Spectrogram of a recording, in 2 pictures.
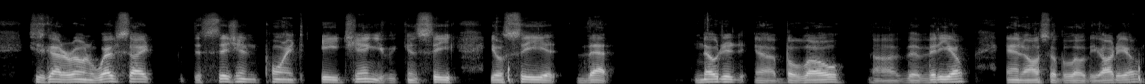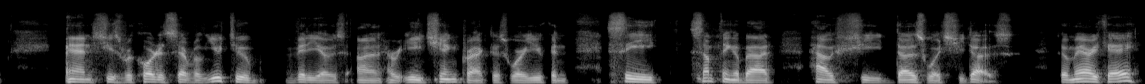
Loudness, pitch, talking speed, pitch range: -22 LUFS, 105 Hz, 140 wpm, 95-120 Hz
